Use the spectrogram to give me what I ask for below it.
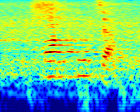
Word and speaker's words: মুর্তজা: The captain is Mashrafe বিন মুর্তজা। মুর্তজা বানানটা হচ্ছে MOR, মুর্তাজা, মানে মুর্তজাকে ইংরেজিতে এভাবেই উচ্চারণ করে, মুর্তাজা, ঠিক আছে।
